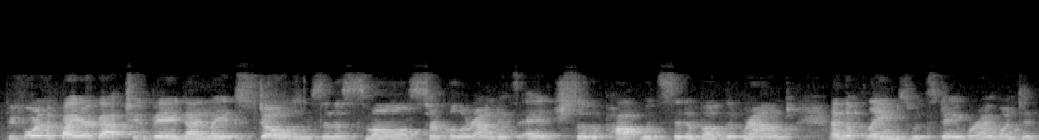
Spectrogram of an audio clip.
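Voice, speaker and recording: A woman reading a first-person story aloud as narrator, in a measured, expressive storybook manner. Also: fairly high pitch. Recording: roomy, slightly dull sound.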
